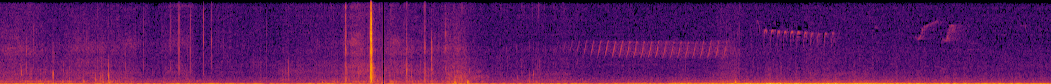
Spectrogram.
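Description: Wind rumbling on the microphone, building to the loudest sound in the last few seconds, over scattered handling clicks with one sharp click near the middle. About two seconds of fast, fine clicking comes from a baitcasting reel being handled up close.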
